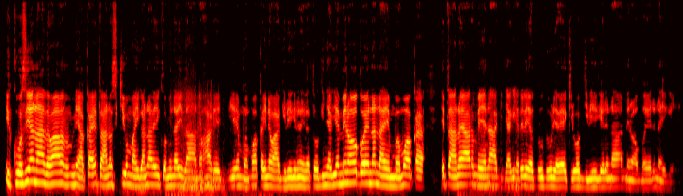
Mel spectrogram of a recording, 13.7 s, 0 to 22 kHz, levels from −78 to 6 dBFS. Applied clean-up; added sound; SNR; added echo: neural mask model DeepFilterNet 3.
